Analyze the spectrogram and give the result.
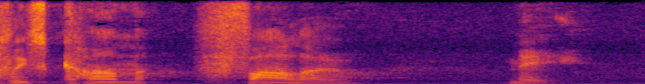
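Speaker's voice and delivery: put-on gentle, loving but firm, softly spoken. Speaker retelling how Jesus asked a man everyone hated to follow him: acting out a loving but firm voice. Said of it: "In a loving but firm voice".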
